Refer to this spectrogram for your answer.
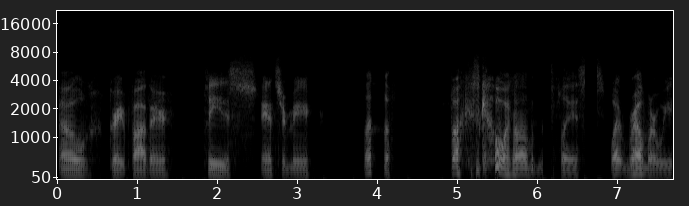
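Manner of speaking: half-whispered murmur under the breath. A tabletop player's character calls on a deity, half-whispering a prayer. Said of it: "start whispering".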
